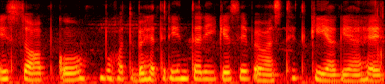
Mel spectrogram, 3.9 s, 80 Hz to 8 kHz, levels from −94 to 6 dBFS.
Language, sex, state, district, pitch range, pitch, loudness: Hindi, female, Bihar, Darbhanga, 180-220 Hz, 200 Hz, -34 LUFS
